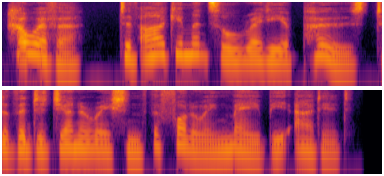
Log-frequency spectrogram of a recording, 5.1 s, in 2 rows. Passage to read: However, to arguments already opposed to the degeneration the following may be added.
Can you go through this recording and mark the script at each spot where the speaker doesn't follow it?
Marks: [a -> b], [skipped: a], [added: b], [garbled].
However, to arguments already opposed to the degeneration the following may be added.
